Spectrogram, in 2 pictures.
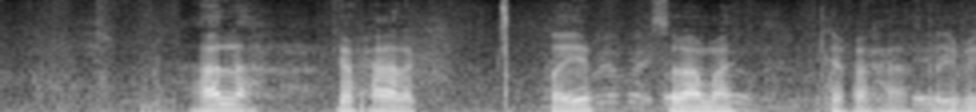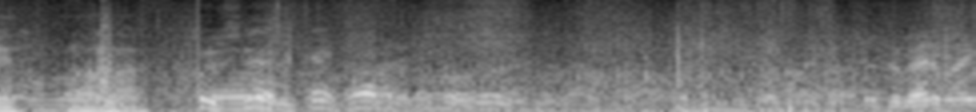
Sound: Arabic

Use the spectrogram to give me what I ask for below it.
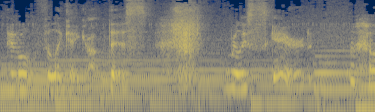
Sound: sniffs

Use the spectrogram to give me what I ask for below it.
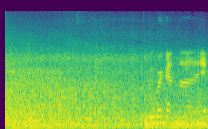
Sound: engine rumbling

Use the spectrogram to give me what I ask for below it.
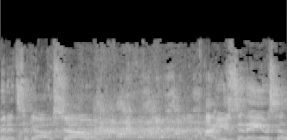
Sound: audience laughing

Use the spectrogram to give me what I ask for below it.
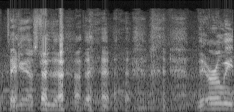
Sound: laughing

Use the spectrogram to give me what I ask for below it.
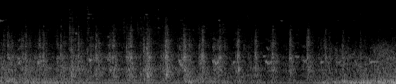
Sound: engine hums

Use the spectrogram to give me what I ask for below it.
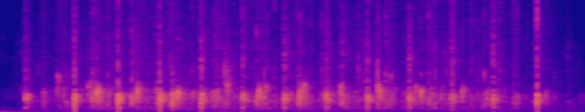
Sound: audience applauding

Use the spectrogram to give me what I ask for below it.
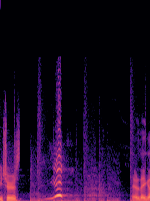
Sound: yipping; faint yips in response

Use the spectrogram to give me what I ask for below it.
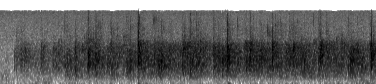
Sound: audience clapping

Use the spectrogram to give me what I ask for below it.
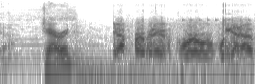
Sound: man On phone

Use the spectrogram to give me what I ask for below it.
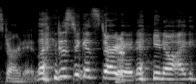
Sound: laughs

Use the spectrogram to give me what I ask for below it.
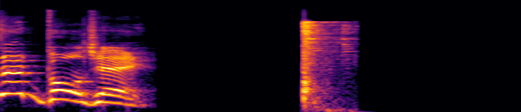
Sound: glass shatters

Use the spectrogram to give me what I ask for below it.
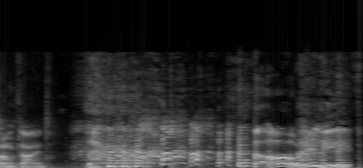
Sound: laughter

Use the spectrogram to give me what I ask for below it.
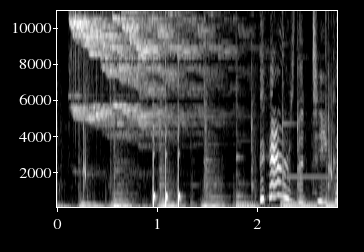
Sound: popping

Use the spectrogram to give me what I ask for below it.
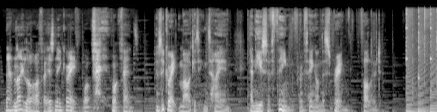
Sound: laughs

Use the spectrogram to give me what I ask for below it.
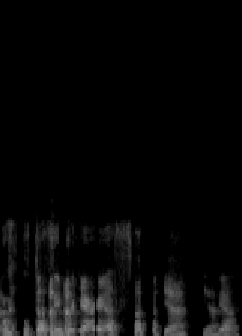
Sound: chuckling

